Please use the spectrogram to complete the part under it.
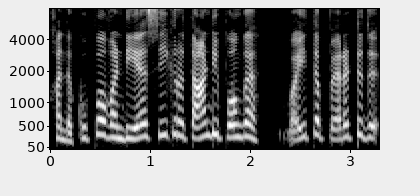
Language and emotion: Tamil, disgusted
